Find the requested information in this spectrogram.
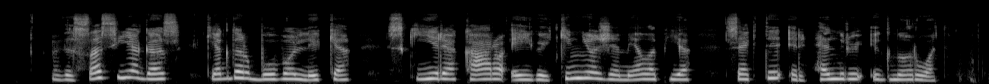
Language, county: Lithuanian, Vilnius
